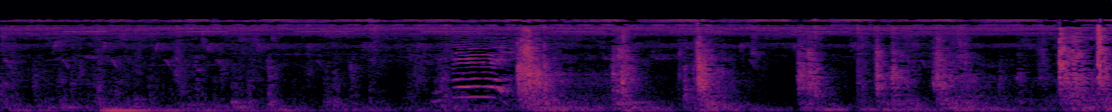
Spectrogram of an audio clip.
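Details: Saanen dairy goats imported from Thailand: a single brief bleat near the middle, surrounded by repeated knocks, clatter and handling noises in the pen.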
